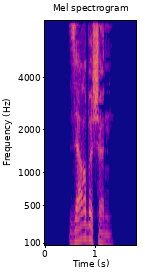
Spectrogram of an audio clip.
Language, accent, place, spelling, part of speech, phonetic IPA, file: German, Germany, Berlin, serbischen, adjective, [ˈzɛʁbɪʃn̩], De-serbischen.ogg
- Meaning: inflection of serbisch: 1. strong genitive masculine/neuter singular 2. weak/mixed genitive/dative all-gender singular 3. strong/weak/mixed accusative masculine singular 4. strong dative plural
